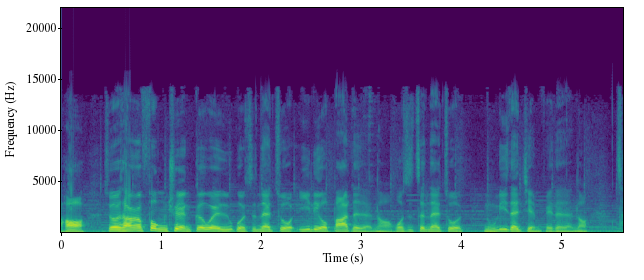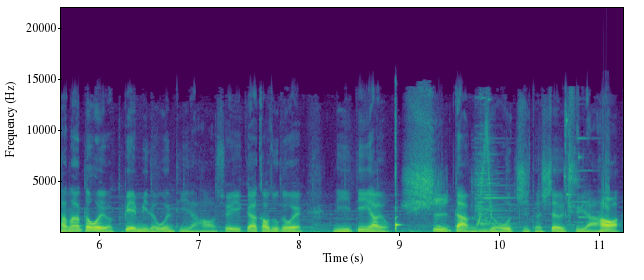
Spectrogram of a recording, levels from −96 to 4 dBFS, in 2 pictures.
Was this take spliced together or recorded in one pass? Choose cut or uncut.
uncut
